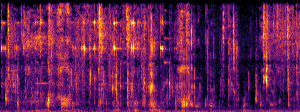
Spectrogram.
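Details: Pet Maltese eating dry kibble quickly. Rapid crunching and biting clicks follow one another steadily, with a low steady hum beneath.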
